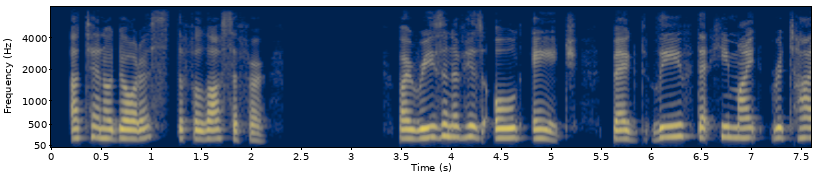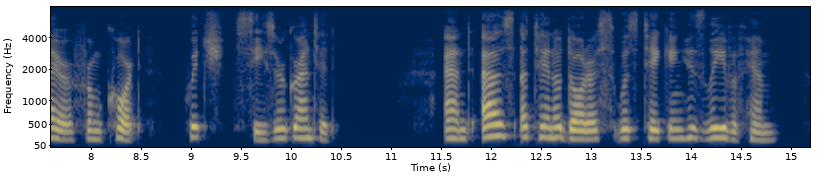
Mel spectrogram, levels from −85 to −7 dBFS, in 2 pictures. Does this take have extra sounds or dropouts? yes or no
no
